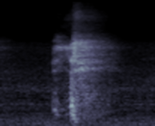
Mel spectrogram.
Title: Birthday Sneezes 🥳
